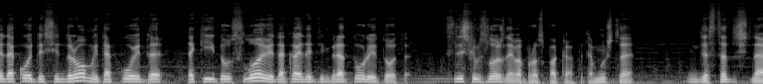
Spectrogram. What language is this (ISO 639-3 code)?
rus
